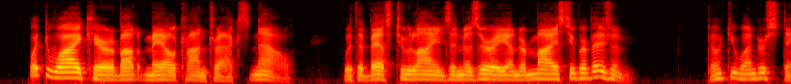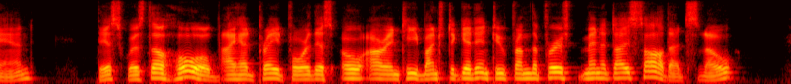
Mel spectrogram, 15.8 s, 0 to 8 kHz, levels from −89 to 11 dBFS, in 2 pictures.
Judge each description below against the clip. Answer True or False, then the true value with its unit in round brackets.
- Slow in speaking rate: False (175 wpm)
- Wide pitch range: False (3.7 semitones)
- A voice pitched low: True (125 Hz)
